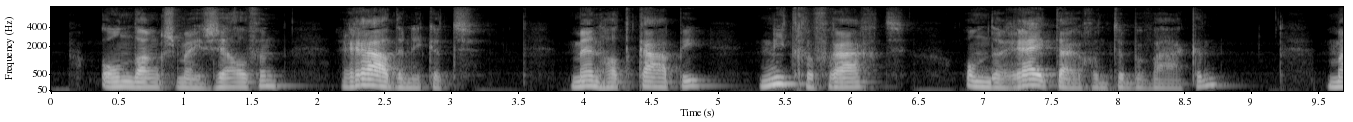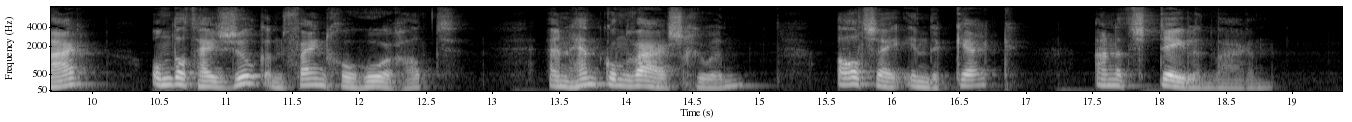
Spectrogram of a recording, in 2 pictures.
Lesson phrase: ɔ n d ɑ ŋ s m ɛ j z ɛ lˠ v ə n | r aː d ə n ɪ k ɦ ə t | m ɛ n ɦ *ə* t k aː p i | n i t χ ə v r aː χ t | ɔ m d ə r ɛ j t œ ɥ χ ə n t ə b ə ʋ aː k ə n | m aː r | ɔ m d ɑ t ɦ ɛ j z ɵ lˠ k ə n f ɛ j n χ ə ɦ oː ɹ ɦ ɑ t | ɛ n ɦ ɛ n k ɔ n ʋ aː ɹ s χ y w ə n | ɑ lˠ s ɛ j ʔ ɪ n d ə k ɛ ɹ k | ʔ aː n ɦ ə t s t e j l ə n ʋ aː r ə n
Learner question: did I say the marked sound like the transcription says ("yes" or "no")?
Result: no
